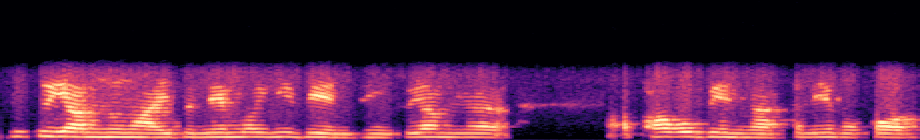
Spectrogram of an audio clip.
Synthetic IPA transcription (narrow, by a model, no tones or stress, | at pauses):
sʰisujamnuŋajzɯnemojɡibensʰiŋsʰujamnɯ̰ː | pʰabɔbenŋasanebɔkɔ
